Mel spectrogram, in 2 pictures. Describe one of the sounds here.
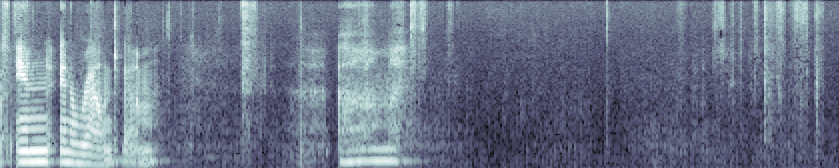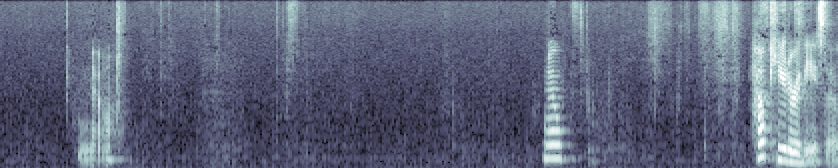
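Paper rustles softly under fingers.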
